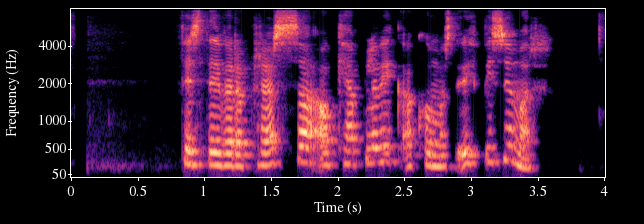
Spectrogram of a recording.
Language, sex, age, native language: Icelandic, female, 40-49, Icelandic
